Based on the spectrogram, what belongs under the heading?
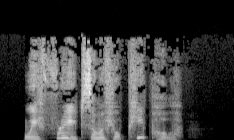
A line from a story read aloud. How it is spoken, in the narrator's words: Dior gasped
